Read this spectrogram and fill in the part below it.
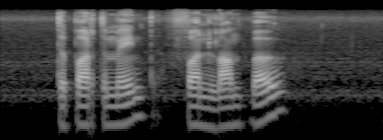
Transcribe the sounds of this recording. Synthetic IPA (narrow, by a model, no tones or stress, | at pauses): d̥əpɐrtəmɛntfɐnlɐnt̚bəw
